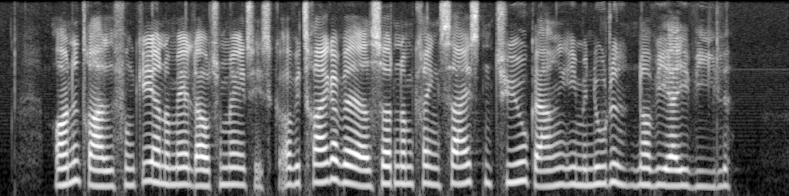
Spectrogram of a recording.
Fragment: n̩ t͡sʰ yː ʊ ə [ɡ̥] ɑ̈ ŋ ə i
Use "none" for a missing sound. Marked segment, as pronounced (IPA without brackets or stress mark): ɡ̥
